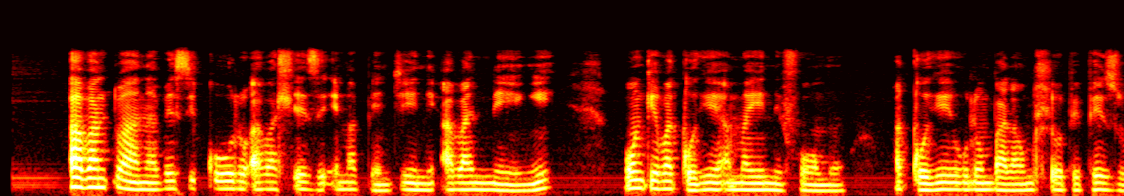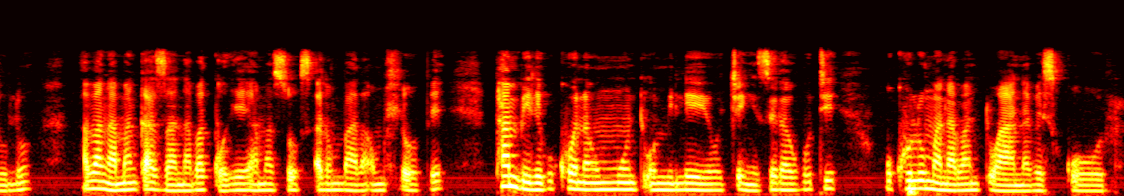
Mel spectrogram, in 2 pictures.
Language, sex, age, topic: North Ndebele, female, 36-49, education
